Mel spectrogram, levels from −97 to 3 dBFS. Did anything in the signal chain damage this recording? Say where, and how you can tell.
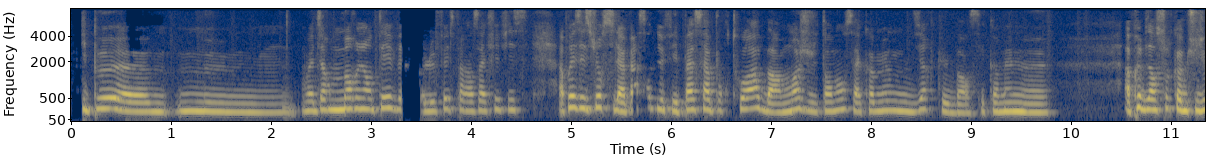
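Yes. Speech suppressed in double talk in the call processing is the likely cause of two abrupt drops: about 35 dB at 0.07–0.11 s and about 40 dB at 3.28–3.54 s. On a waveform they appear as sharp notches, and on a spectrogram as near-empty vertical bands. Unable to separate this talker from loudspeaker echo, the echo canceller attenuated both.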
